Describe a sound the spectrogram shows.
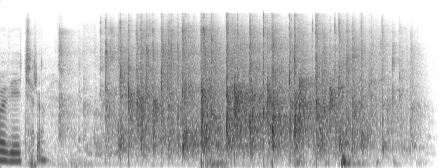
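A small audience claps in applause.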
